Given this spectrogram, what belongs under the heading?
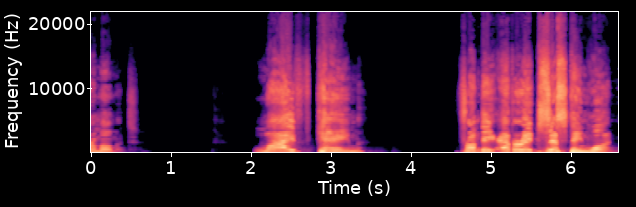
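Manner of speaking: loud, ringing sermon delivery building to shouts; full-force preaching. Acted. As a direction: preach it out to the congregation.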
